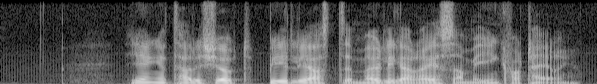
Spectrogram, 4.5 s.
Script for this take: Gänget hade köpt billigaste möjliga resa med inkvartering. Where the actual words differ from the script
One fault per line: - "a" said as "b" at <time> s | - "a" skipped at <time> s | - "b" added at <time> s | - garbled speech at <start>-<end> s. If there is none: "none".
none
